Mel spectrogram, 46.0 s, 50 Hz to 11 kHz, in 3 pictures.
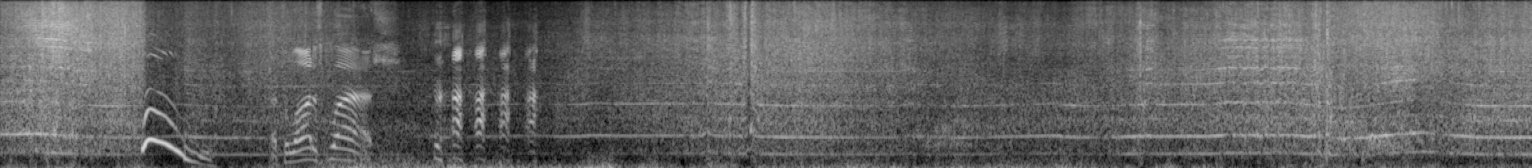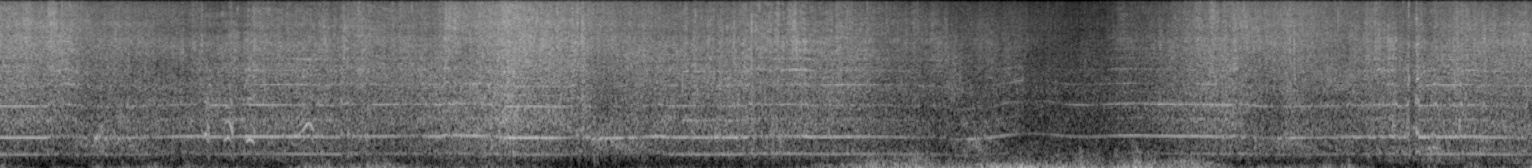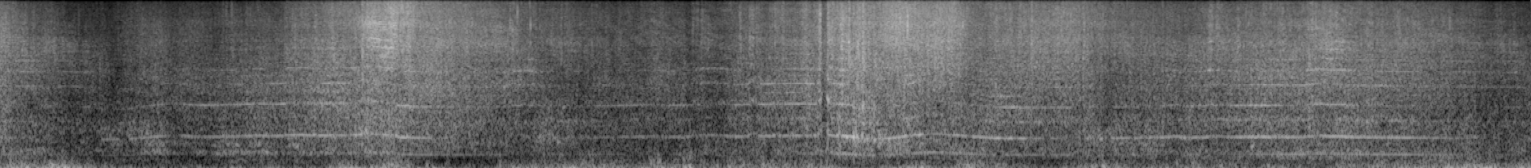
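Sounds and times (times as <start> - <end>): boat motor and propeller whining: 0.0 - 45.9.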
